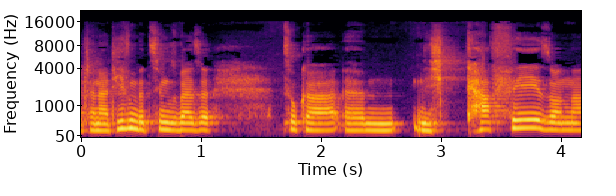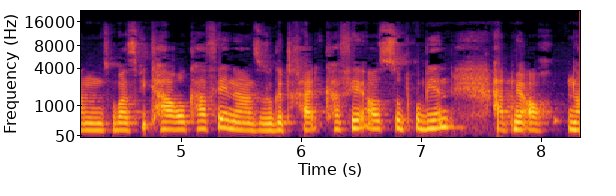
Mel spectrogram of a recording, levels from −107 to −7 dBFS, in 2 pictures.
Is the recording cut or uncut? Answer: cut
